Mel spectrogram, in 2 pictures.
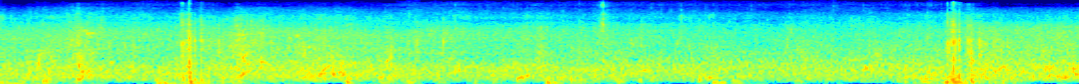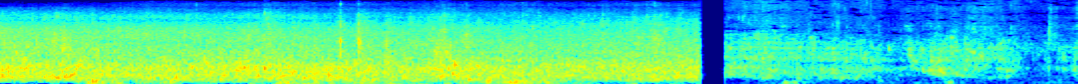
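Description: Stream water rushing close by, a steady, even rush with a few short knocks in it. It cuts off suddenly near the end, leaving a much quieter background.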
